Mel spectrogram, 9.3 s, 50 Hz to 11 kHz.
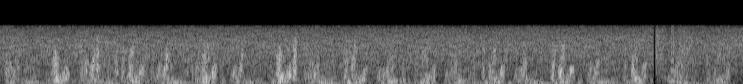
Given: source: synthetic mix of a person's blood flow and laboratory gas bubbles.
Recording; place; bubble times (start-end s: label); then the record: Doppler ultrasound of blood flow; precordium
8.27-8.63 s: bubbles
From the record:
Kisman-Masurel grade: 111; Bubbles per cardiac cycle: 1 to 2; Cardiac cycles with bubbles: 1 to 10%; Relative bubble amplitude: barely perceptible (0.100 to 0.250); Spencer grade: 1 (occasional bubble signal discernible with the cardiac motion signal, with majority of cardiac periods free of bubbles); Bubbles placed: anywhere in the cardiac cycle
